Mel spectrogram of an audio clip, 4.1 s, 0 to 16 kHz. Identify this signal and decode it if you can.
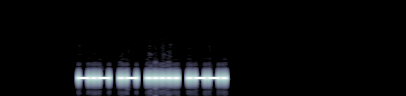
Morse code, heard as a keyed tone, about 36 wpm, 700 Hz. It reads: KA5P
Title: USA Call Signs - 4 Characters - Repeated 2x - 35wpm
